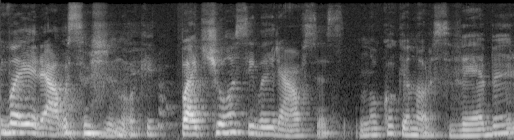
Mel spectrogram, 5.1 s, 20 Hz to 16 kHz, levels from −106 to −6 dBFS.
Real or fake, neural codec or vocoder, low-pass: real; none; 14.4 kHz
